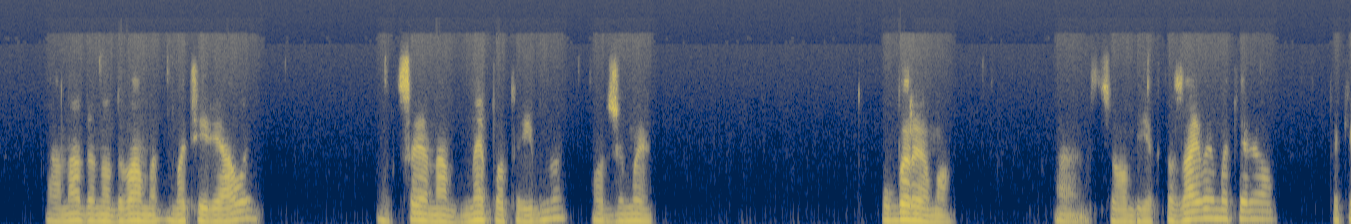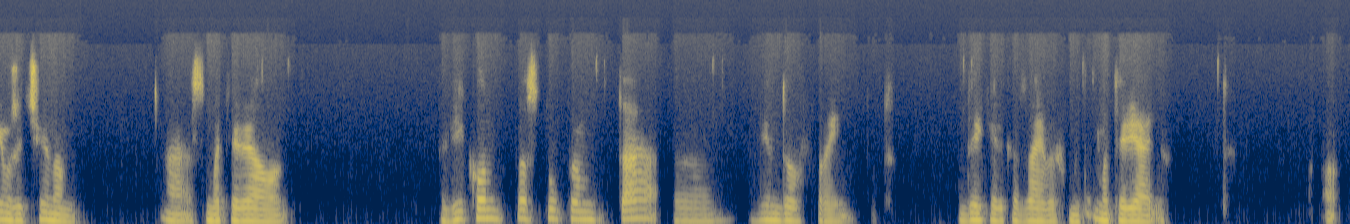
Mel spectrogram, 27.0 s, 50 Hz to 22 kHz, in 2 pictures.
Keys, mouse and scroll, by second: 1.0 click, 2.8 click, 5.8 click, 9.8 click, 10.9 click, 12.9 click, 16.3 click, 20.6 click, 23.1 click, 24.3 click, 25.2-25.9 scroll up 2, 25.9-26.3 scroll down 4, 26.7 middle click.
